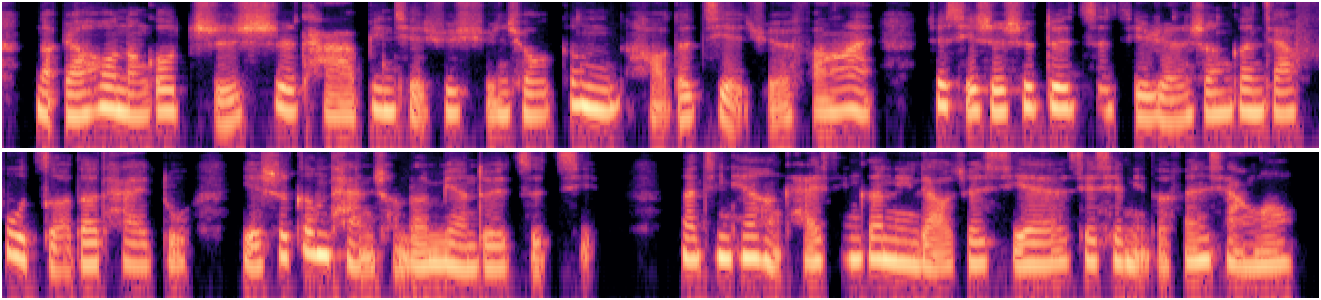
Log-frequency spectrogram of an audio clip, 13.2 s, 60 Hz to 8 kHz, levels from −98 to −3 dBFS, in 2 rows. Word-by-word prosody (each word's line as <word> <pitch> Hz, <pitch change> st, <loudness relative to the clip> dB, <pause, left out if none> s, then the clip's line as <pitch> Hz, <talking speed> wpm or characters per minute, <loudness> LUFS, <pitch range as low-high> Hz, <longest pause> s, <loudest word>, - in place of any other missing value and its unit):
能 200 Hz, -, 0 dB
然 185 Hz, +1 st, +2 dB
后 235 Hz, +1 st, +4 dB
能 190 Hz, -4 st, +3 dB
够 215 Hz, +2 st, +1 dB
直 150 Hz, -8 st, -1 dB
视 215 Hz, +4 st, +2 dB
它， 90 Hz, -1 st, -2 dB
并 215 Hz, -1 st, +1 dB
且 -, -, -3 dB
去 205 Hz, -, -3 dB
寻 195 Hz, -, -4 dB
求 190 Hz, -1 st, -2 dB
更 235 Hz, -3 st, +4 dB
好 -, -, -7 dB
的 -, -, -2 dB
解 -, -, 0 dB
决 -, -, -7 dB
方 -, -, -4 dB
案。 220 Hz, -3 st, 0 dB, 0.2 s
这 255 Hz, -, +2 dB
其 245 Hz, -3 st, +2 dB
实 215 Hz, -1 st, +3 dB
是 235 Hz, +3 st, +2 dB
对 235 Hz, -1 st, +5 dB
自 225 Hz, -2 st, -5 dB
己 185 Hz, -5 st, -3 dB
人 165 Hz, -1 st, -2 dB
生 195 Hz, 0 st, 0 dB
更 210 Hz, 0 st, +1 dB
加 200 Hz, -1 st, -1 dB
负 240 Hz, +2 st, +1 dB
责 -, -, -4 dB
的 195 Hz, -1 st, 0 dB
态 190 Hz, -1 st, -6 dB
度， 205 Hz, -, -7 dB, 0.2 s
也 170 Hz, -, -1 dB
是 240 Hz, -, +2 dB
更 260 Hz, +2 st, +5 dB
坦 -, -, -1 dB
诚 -, -, -5 dB
地 -, -, +1 dB
面 190 Hz, -3 st, +1 dB
对 175 Hz, 0 st, -2 dB
自 -, -, -4 dB
己。 470 Hz, -, -3 dB, 0.4 s
那 225 Hz, -2 st, +3 dB
今 235 Hz, 0 st, +3 dB
天 235 Hz, 0 st, +4 dB
很 215 Hz, -, +1 dB
开 -, -, -3 dB
心 225 Hz, +1 st, -2 dB
跟 225 Hz, -1 st, +4 dB
您 200 Hz, -1 st, +2 dB
聊 -, -, 0 dB
这 195 Hz, -, -2 dB
些， 195 Hz, 0 st, +1 dB
谢 210 Hz, 0 st, -1 dB
谢 210 Hz, -, +1 dB
你 205 Hz, +3 st, 0 dB
的 -, -, -7 dB
分 220 Hz, 0 st, +1 dB
享 95 Hz, -, -1 dB
哦。 95 Hz, +1 st, -1 dB
210 Hz, 290 characters per minute, -20 LUFS, 195-225 Hz, 0.4 s, 对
